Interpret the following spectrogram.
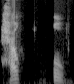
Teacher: Ha dia tetap tipis, ya tidak tebal. Yang tebal ketika mengucapkan qafnya, ya.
